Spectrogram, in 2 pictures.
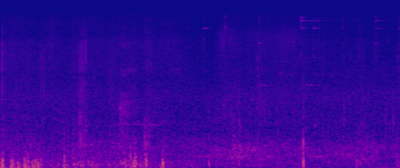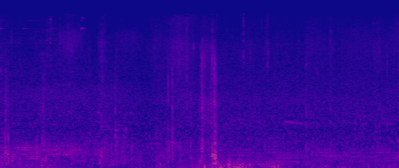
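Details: Faint rustling and soft movement sounds with scattered knocks and clicks; no clear animal vocalisation is heard.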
